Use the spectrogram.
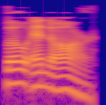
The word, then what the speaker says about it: Bonaire: Bonaire, pronounced or Dutch Bonaire, pronounced Bo-N-R, Papiamento, Boniru, pronounced Bu-Niru, is an island in the leeward Antilles in the Caribbean Sea.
